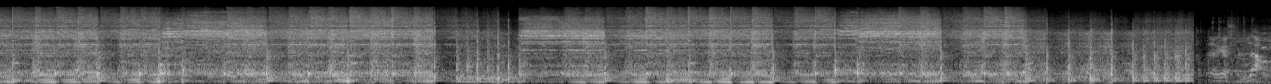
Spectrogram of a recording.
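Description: Acoustic drum kit with Paiste cymbals being played: bass drum, snare and cymbals in a rock beat, with a brief break about four and a half seconds in.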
